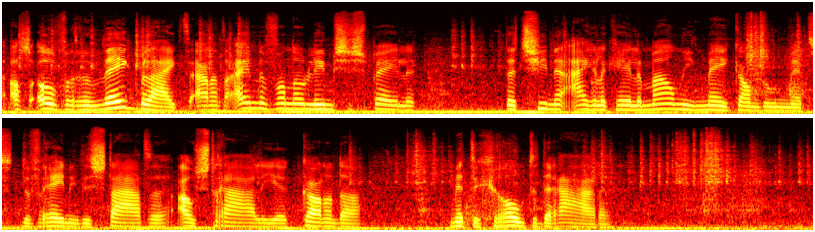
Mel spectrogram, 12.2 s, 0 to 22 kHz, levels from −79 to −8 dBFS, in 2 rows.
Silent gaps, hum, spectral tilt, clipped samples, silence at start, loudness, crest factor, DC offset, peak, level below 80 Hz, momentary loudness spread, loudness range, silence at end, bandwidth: none; none; -5 dB/octave; under 0.1%; 0 s; -19 LUFS; 18 dB; under 0.1%; 0 dBFS; -28 dBFS; 11 LU; 3 LU; 0 s; 16 kHz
